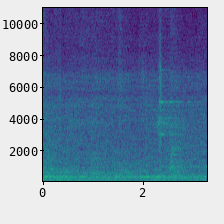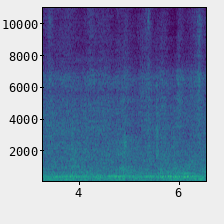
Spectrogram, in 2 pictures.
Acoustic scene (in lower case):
subway station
